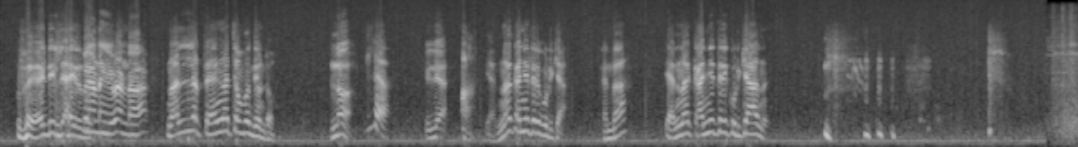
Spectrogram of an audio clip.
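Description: Men talk with animation, close by.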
